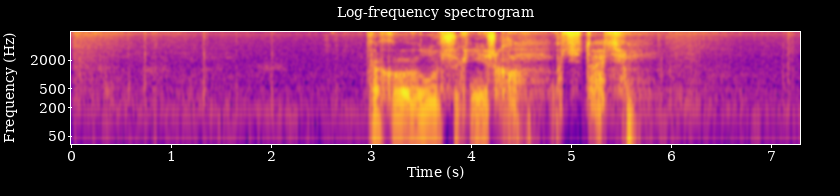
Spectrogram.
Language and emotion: Russian, sad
